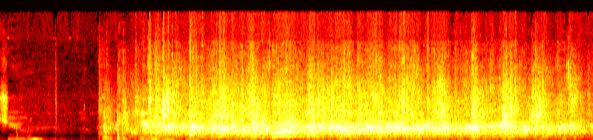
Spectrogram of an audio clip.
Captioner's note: applause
